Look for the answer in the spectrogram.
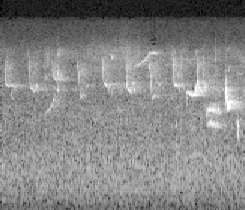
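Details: A common nightingale whose song carries across the neighbourhood sings a fairly quiet, high phrase: short whistled slurs repeated quickly, ending in a denser, richer flourish over faint background hiss.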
